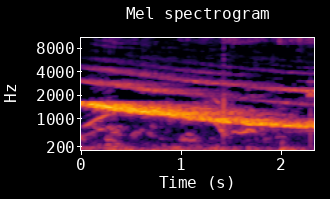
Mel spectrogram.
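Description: A siren wailing, its pitch falling slowly across the two seconds.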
